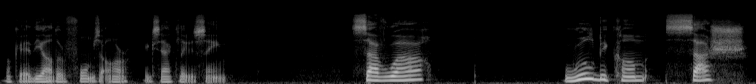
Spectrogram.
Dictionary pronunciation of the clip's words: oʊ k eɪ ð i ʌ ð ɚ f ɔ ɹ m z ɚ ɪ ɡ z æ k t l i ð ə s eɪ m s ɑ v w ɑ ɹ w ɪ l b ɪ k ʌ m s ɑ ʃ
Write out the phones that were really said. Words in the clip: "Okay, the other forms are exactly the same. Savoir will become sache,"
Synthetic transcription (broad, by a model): oʊ k eɪ ð i ʌ ð ɚ f ɔ ɹ m z ɚ ɪ ɡ z æ k t l i ð ə s eɪ m s ɑ v w ɑ ɹ w ɪ l b ɪ k ʌ m s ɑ ʃ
